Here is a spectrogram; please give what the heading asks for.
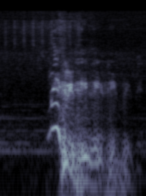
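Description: horse whinny sound effect

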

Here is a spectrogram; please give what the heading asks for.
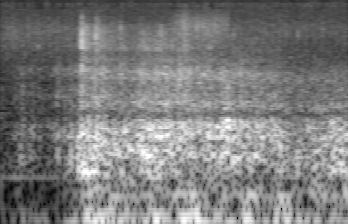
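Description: thunderstorm with heavy rain

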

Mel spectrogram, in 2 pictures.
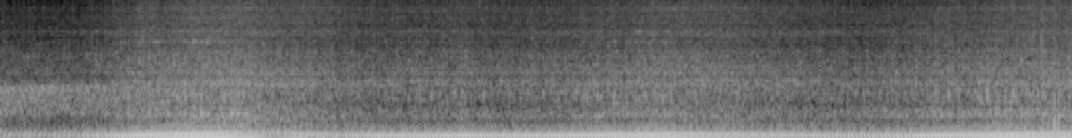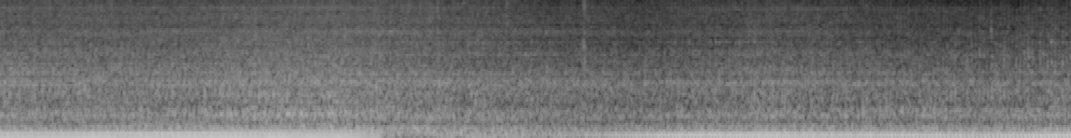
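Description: car driving

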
